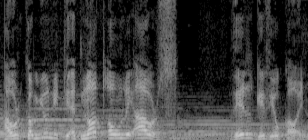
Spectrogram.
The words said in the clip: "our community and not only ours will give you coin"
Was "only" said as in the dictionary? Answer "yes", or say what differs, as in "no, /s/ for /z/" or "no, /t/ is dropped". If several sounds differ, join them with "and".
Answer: yes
